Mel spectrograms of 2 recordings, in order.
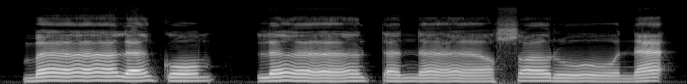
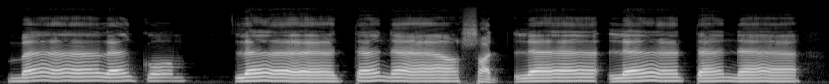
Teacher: Runa, runya cuma 1 alif, 2 ketukan, ya 2 harokat. Tapi kalau dihentikan ini jadi 5. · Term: mad arid disukun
